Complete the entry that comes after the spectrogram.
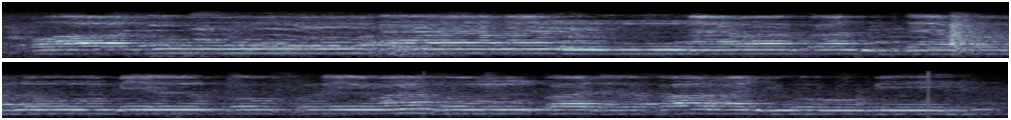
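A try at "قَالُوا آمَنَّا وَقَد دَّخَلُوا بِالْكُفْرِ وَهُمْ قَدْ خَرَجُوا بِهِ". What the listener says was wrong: Kan tadi amanna ada alif ya. Panjang ya, dua harokat. Jadi kalau ada alif, ya pokoknya ada mat gitu. Ada mat itu harus dipanjangkan dua harokat.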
